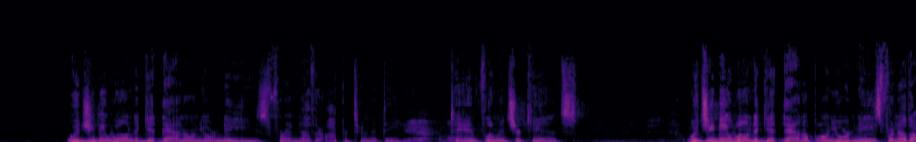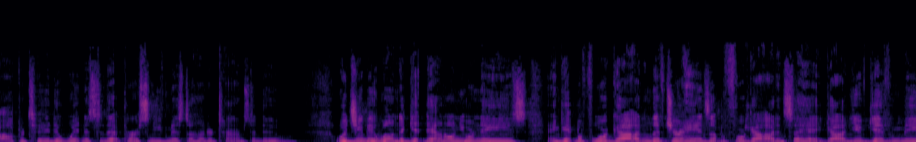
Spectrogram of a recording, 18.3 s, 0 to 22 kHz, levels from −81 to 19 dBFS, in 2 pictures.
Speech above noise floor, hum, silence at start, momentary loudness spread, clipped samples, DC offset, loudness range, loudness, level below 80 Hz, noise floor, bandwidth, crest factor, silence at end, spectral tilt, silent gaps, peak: 33 dB; none; 0.65 s; 13 LU; under 0.1%; under 0.1%; 7 LU; -42 LUFS; -76 dBFS; -75 dBFS; 15.5 kHz; 22 dB; 0 s; -4 dB/octave; none; -22 dBFS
